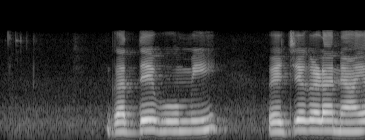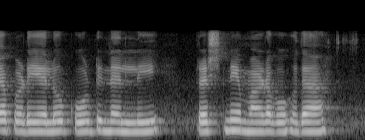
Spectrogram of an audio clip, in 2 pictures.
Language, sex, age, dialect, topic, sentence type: Kannada, female, 36-40, Central, banking, question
